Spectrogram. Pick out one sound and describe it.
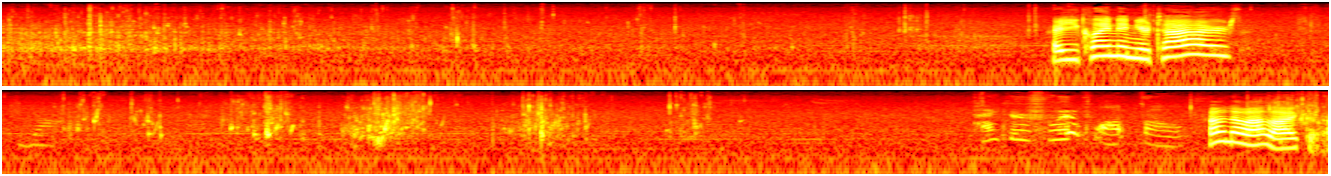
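Tricycle wheels splash softly through shallow water.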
